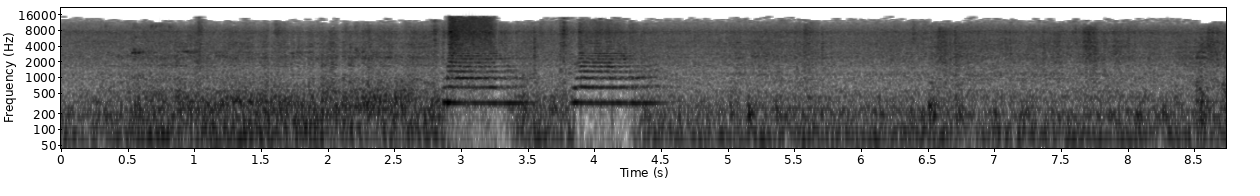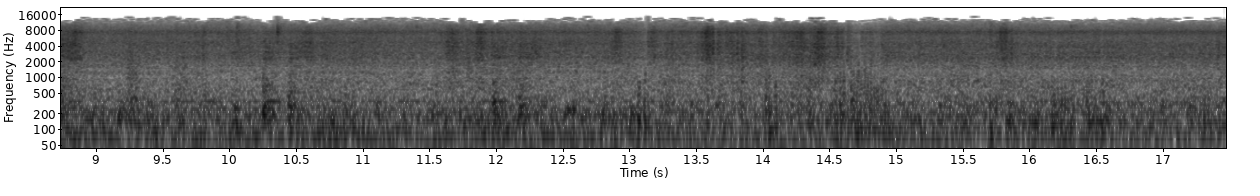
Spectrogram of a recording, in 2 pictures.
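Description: Class S9 diesel multiple unit heard from inside its driver's cab while running, with steady rumble and clicking of the wheels over the rails. Its horn sounds two short blasts about three and four seconds in, each about half a second long.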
